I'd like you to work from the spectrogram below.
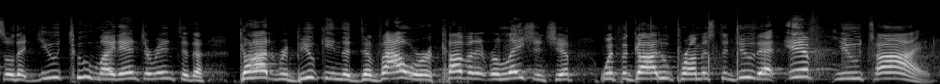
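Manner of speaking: preaching at full force. Acted. Pastor preaches tithing to his congregation, rising sermon fervor.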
